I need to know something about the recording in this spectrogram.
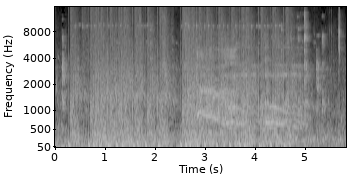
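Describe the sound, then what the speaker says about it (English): Beretta pistol fire in the video game Max Payne, quick strings of shots crackling alongside busy action sounds and a tonal game effect in the middle, with someone talking over much of it. "I suck at playing this game with a Beretta now"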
